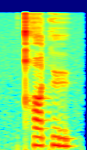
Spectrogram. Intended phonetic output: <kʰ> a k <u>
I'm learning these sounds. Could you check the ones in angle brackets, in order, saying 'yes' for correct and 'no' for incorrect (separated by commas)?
no, no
